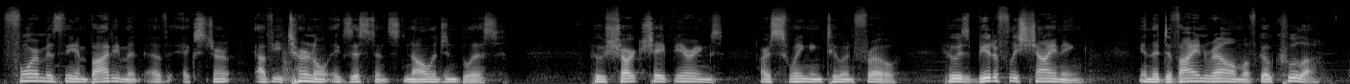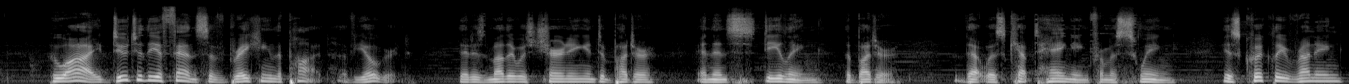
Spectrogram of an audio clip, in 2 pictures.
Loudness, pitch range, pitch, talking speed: -21 LUFS, 110-140 Hz, 125 Hz, 145 wpm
